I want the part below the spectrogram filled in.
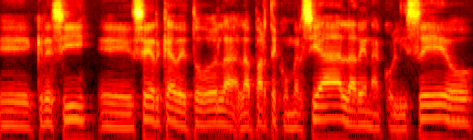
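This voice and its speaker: Against a quiet background, a man with a Mexican accent speaks at a very deep, low pitch and fairly slow pace, his intonation monotone and flat and his loudness very even. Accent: Mexican Spanish (Jalisco). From Guadalajara, Mexico. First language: Mexican Sign Language (speaking Spanish). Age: 30s. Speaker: human rights researcher and activist. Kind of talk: podcast interview.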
